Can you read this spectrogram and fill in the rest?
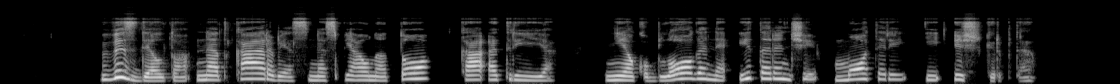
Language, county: Lithuanian, Klaipėda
